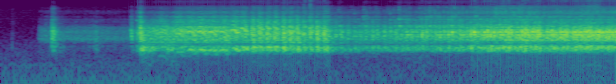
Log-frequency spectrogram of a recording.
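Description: A model train locomotive's diesel engine sound starts up with a click, then a steady synthetic rumbling drone that grows slightly louder and holds, close and alone with no talking.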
